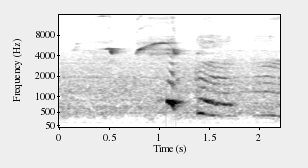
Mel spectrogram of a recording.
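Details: Whining dog cry: a thin high squeal, then a sharp yelp at one second sliding down into a drawn-out falling whimper with layered harmonics, fading into soft background hiss.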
